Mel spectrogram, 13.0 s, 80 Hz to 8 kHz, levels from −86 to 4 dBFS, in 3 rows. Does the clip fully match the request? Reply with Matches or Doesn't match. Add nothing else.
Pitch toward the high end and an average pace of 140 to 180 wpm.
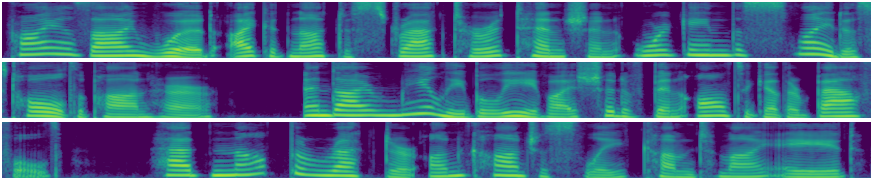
Matches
